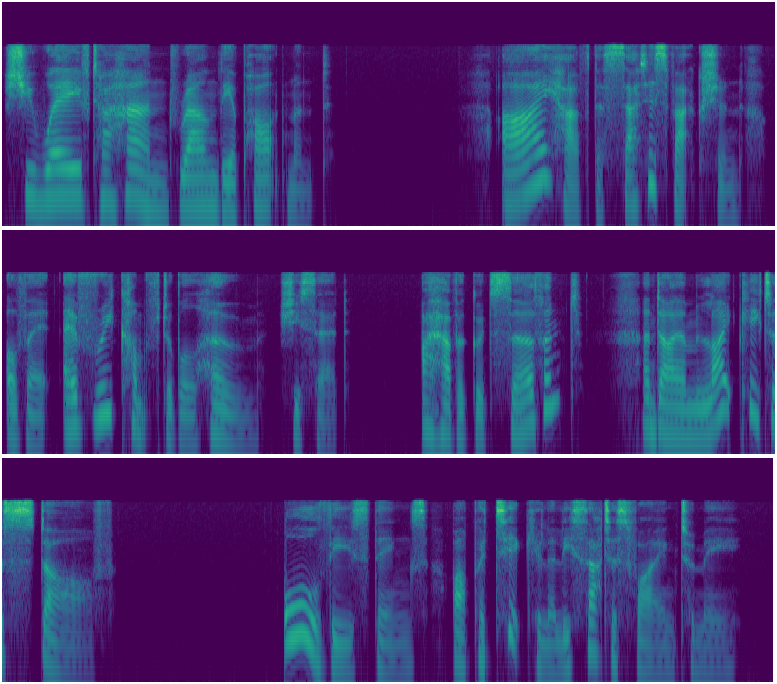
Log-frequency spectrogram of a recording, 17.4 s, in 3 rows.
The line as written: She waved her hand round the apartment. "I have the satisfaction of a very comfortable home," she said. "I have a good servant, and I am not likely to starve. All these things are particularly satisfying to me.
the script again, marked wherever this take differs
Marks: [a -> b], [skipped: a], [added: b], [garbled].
She waved her hand round the apartment. "I have the satisfaction of a [very -> every] comfortable home," she said. "I have a good servant, and I am [skipped: not] likely to starve. All these things are particularly satisfying to me.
